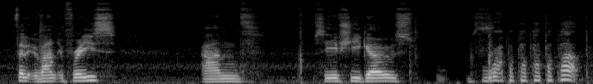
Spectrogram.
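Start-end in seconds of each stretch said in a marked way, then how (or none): 4.8-5.9 higher, rapid-fire engine noise made by mouth; imitated engine putter. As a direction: sputter like an engine catching.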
